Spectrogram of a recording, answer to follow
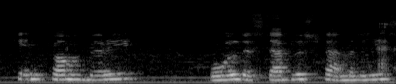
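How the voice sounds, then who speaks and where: Speaking at a very slow pace, a woman uses a fairly high pitch with vocal fry. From India, Bombay. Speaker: interviewee. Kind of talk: interview.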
